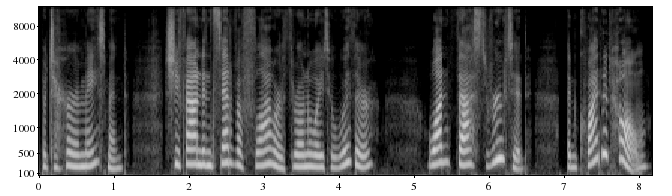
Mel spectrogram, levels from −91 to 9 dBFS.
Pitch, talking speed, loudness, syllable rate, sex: 255 Hz, 155 wpm, -18 LUFS, 4.8 syllables/s, female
